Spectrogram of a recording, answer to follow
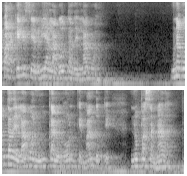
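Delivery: usual speaking voice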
